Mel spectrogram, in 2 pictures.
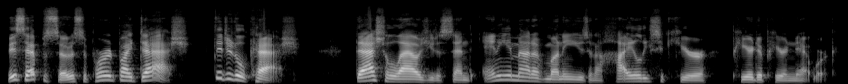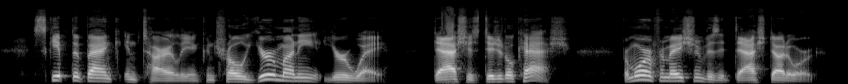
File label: Pre-roll Generic US; Pre-roll Generic (US final)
